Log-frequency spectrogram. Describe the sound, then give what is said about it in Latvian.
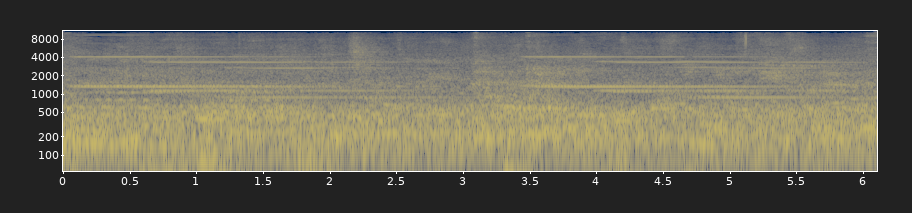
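A parliament chamber bell, rung at the chair's request just before a vote on a bill in its first reading. It rings continuously for several seconds, a steady high-pitched electric tone held over a constant wash of background murmur and noise. “Paldies, lūdzu zvanu.”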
